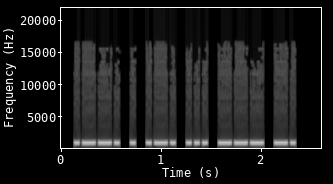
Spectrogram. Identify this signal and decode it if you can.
Morse code, heard as a keyed tone, about 30 wpm, 1000 Hz. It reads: PERSON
